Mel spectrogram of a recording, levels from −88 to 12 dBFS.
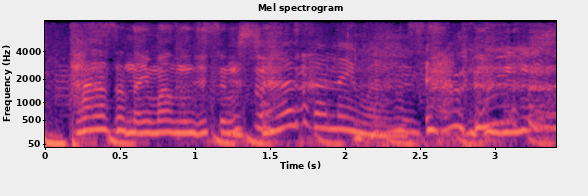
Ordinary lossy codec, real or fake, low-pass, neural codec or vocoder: none; real; none; none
